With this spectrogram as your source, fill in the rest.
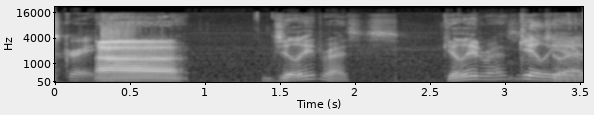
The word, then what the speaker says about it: Gilead: Gilead. Gilead. Hard G. You know I'm not going to correct you.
